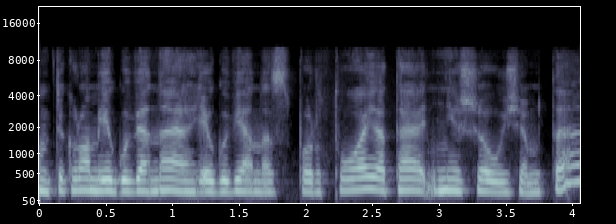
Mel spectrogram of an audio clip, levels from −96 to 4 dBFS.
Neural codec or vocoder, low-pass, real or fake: vocoder, 22.05 kHz, 80 mel bands, Vocos; 9.9 kHz; fake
